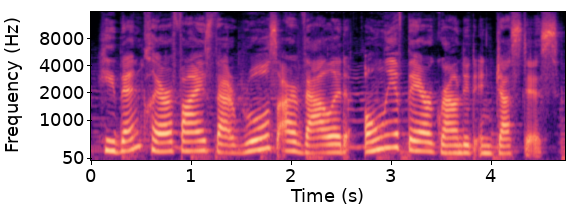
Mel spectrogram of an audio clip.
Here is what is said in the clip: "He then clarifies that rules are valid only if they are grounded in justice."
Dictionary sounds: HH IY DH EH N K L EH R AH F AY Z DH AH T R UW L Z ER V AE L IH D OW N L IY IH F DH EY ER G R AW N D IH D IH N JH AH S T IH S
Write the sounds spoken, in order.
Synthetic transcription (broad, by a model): HH IY DH EH N K L EH R AH F AY Z DH AH T R UW L Z ER V AE L IH D OW N L IY IH F DH EY ER G R AW N D IH D IH N JH AH S T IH S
